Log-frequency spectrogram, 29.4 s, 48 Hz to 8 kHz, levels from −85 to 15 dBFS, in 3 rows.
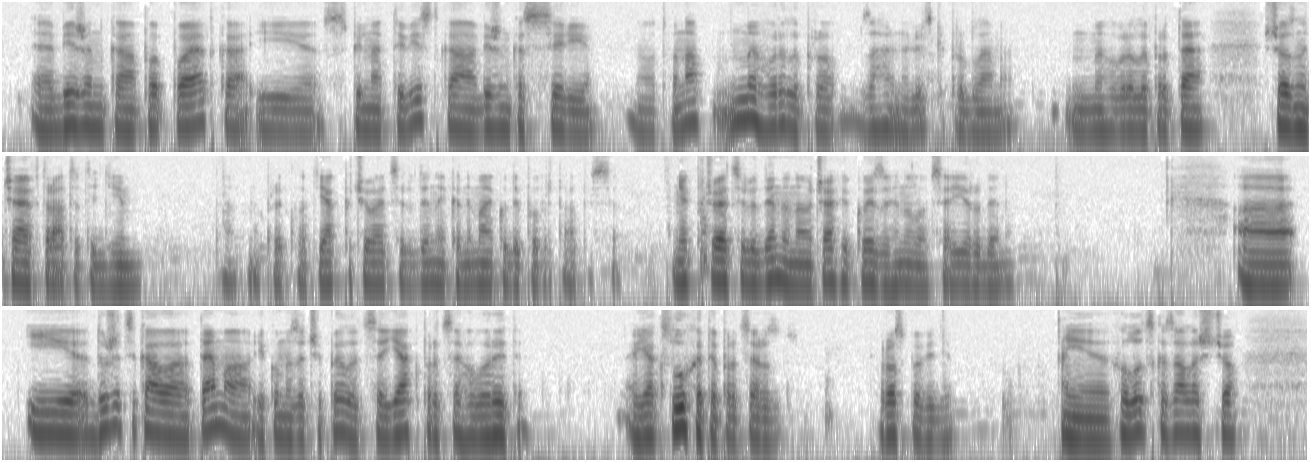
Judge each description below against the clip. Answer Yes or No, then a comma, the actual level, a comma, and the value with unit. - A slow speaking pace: No, average, 135 wpm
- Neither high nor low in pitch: No, low, 110 Hz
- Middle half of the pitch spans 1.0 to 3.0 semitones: Yes, narrow, 2.4 semitones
